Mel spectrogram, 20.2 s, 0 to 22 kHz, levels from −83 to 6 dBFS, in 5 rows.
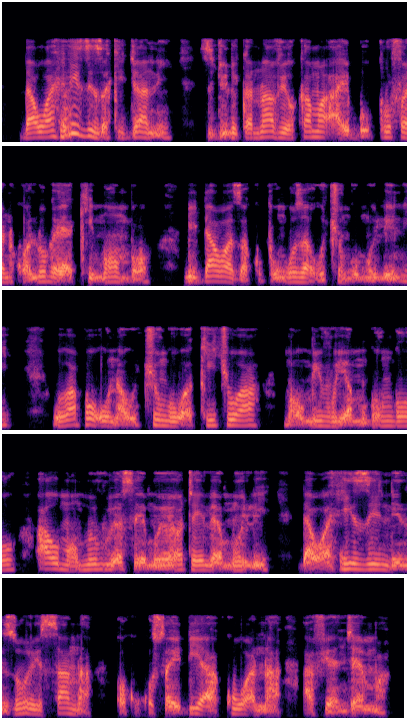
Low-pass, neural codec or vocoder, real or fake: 7.2 kHz; vocoder, 22.05 kHz, 80 mel bands, HiFi-GAN; fake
